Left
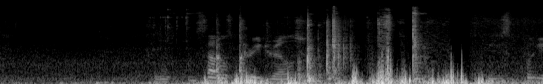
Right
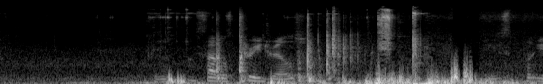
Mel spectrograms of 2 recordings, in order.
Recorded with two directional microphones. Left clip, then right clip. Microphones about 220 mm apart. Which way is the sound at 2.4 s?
Centre (ahead or behind).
